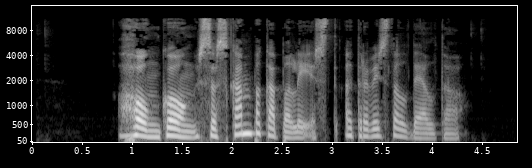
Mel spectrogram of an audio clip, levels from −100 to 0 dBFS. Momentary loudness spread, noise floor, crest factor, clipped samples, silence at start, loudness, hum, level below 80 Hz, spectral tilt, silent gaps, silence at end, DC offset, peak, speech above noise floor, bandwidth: 16 LU; -86 dBFS; 22 dB; under 0.1%; 0.85 s; -21 LUFS; none; -54 dBFS; -5 dB/octave; none; 0.6 s; under 0.1%; 0 dBFS; 66 dB; 11.5 kHz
